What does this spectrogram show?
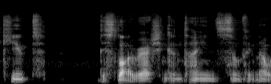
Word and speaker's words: Qt: code in here so QT is a cross-platform library it's actually pronounced cute this location contains something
